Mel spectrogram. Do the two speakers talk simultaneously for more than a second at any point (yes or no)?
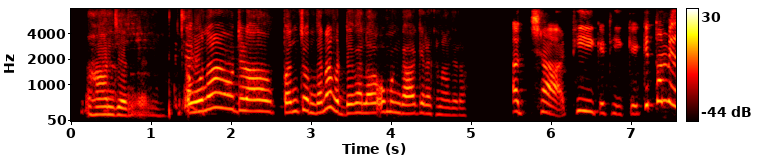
no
